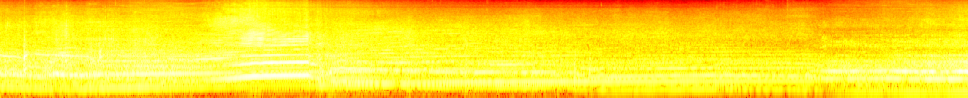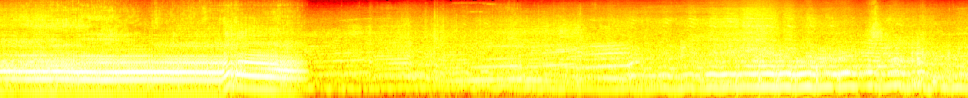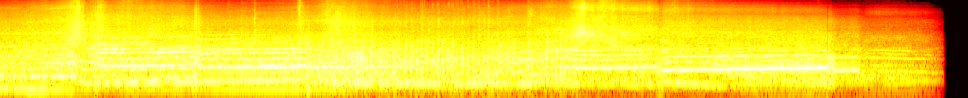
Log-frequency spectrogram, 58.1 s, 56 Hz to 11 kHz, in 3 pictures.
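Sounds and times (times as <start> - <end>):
race car engine passing by: 15.9 - 57.0.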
